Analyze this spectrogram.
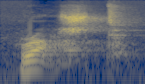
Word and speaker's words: rushed: rush no vibration so the correct pronunciation with regular verbs with no vibration is T rushed another example is the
